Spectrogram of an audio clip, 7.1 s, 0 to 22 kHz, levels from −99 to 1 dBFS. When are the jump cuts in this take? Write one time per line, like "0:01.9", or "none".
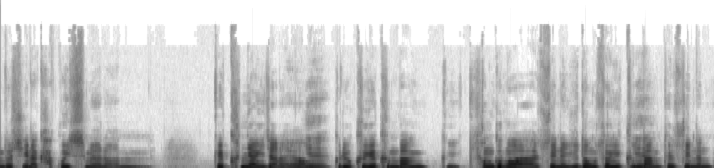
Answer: none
